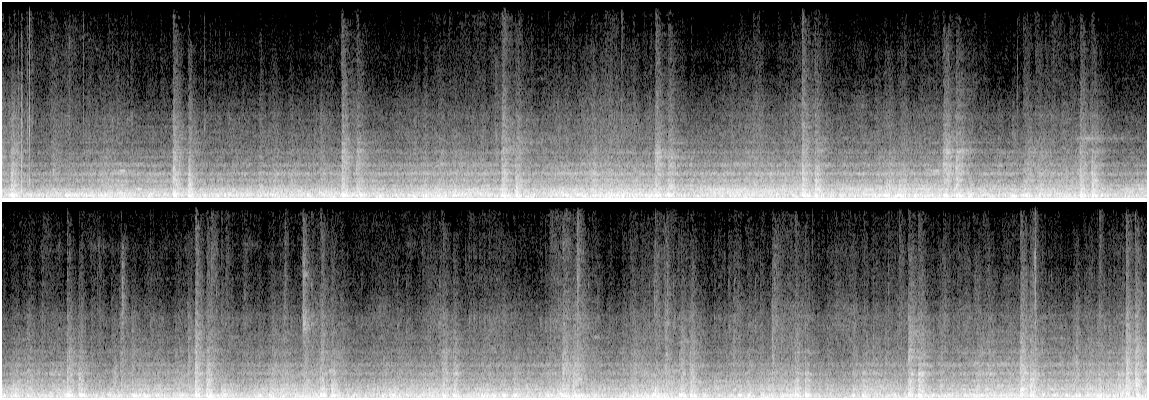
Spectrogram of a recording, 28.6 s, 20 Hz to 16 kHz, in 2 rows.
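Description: JR 205 series electric train running along the track, heard from inside the driver's cab. A steady running rumble is broken by sharp clicks about every two seconds as the wheels cross the rail joints.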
